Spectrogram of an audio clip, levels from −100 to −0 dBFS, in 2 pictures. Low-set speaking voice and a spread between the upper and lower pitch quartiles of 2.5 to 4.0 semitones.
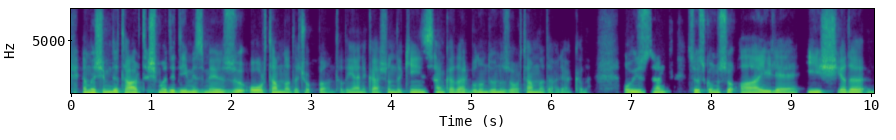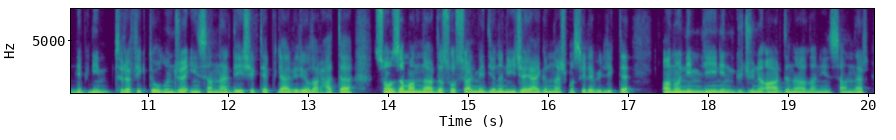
Yes: low, 115 Hz; average, 2.8 semitones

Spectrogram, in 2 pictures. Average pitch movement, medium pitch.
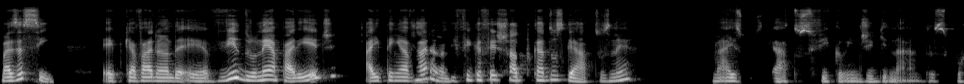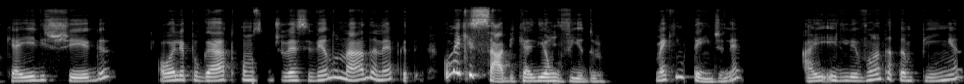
Yes: average, 4.9 semitones; medium, 180 Hz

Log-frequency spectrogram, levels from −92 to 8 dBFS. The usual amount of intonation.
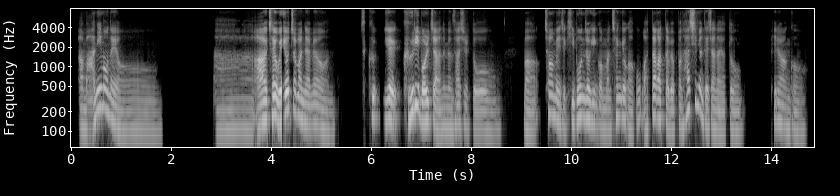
No: wide, 6.5 semitones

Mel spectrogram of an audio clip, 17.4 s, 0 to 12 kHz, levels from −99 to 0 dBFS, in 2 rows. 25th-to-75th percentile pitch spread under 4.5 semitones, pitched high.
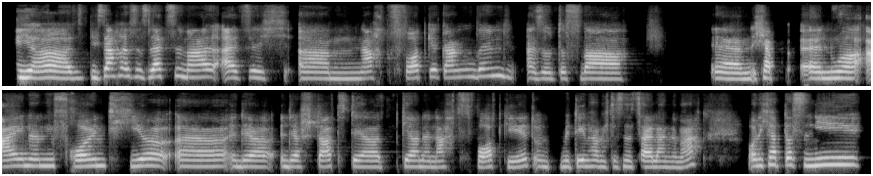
Yes: narrow, 2.6 semitones; high, 225 Hz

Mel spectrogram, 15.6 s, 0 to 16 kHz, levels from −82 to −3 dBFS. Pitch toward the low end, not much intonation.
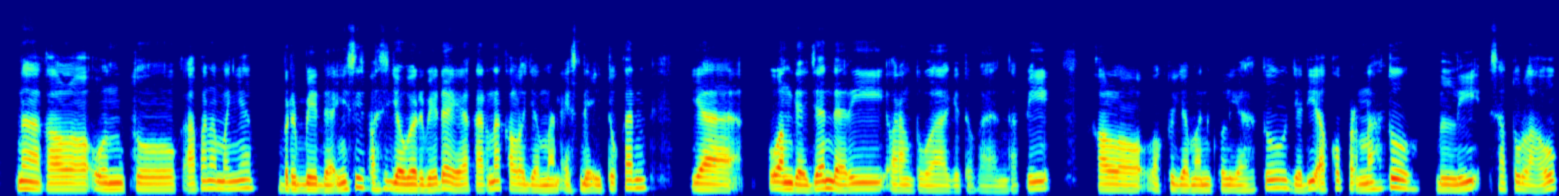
No: low, 120 Hz; average, 3.2 semitones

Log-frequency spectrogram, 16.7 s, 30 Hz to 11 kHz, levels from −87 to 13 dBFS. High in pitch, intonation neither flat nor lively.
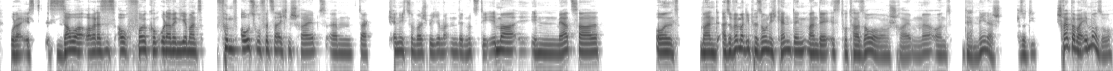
No: medium, 150 Hz; average, 3.1 semitones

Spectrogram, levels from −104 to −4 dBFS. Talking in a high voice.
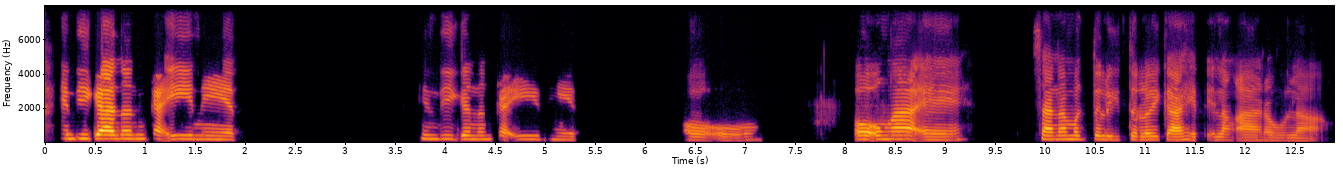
Yes: high, 205 Hz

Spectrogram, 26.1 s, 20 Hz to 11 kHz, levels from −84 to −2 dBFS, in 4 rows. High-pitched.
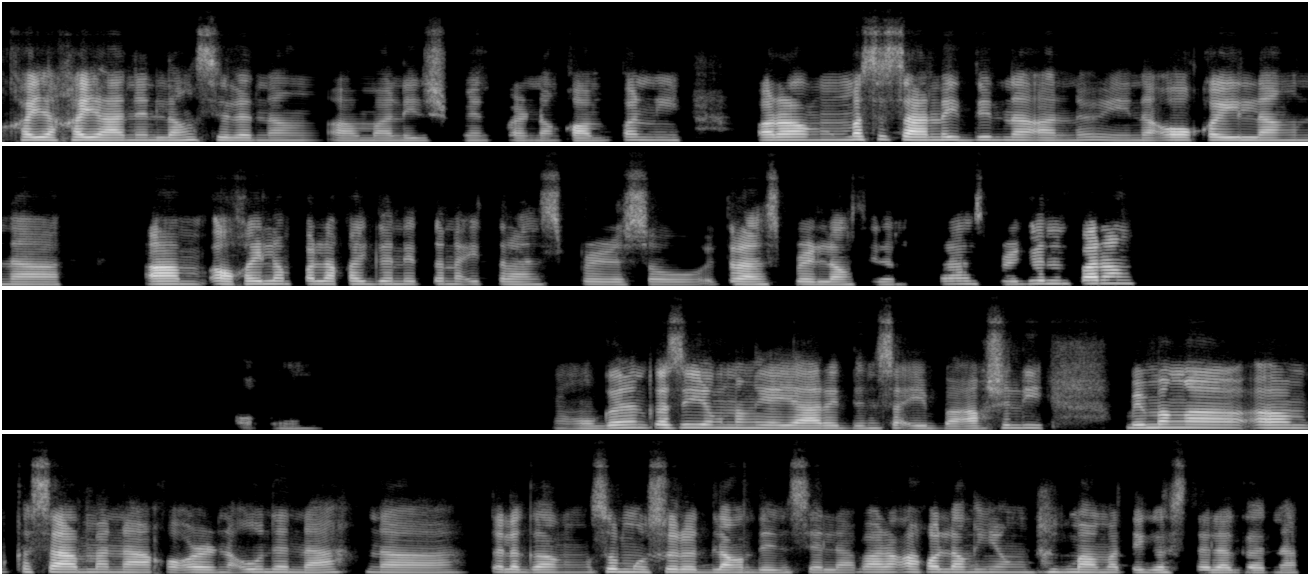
Yes: high, 205 Hz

